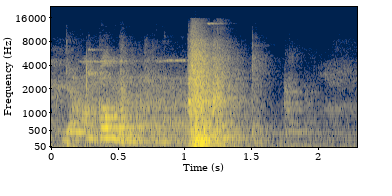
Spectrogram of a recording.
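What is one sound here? A wooden door slams shut.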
